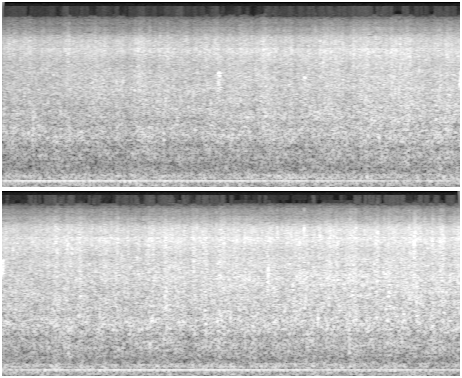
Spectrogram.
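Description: Irrigation water runs steadily through a roadside ditch in Montana, a constant rushing wash with a low steady hum beneath it, continuous and fairly loud for the whole stretch with no voices.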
